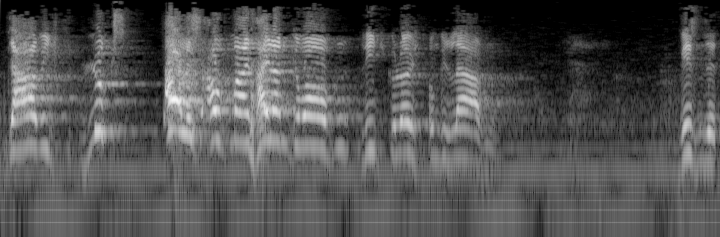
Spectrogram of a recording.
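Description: A man preaching a sermon, talking straight to his listeners with rhetorical questions and swinging between loud emphatic bursts and hushed asides. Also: high-pitched. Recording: dull lo-fi recording in a reverberant hall with faint hum.

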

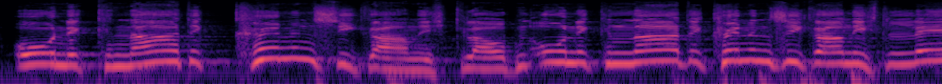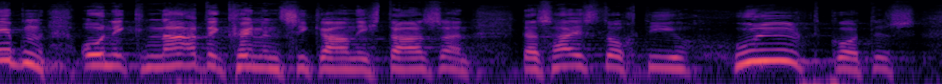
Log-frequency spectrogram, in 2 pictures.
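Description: A man delivers a sermon in a high, unhurried voice. He speaks earnestly and swings between hushed, low passages and loud, rising ones. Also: expressive. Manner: earnest, with strong rises and falls in pitch and loudness. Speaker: preacher.

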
